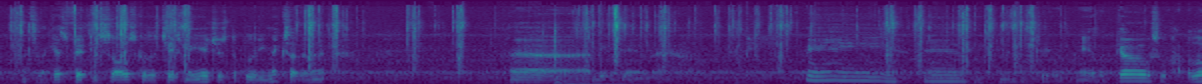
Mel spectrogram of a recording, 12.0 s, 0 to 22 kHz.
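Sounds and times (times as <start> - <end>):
man murmuring: 8.0 - 10.5.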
